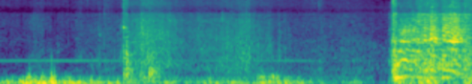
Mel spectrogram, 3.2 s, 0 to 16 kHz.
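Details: 1991 Camaro 3.1 L crank-no-start after replacing the corroded distributor ignition module and rotor: quiet stretch, then steady cranking that never catches into idle; only fires on starting fluid, so fuel pump pressure is checked next.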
